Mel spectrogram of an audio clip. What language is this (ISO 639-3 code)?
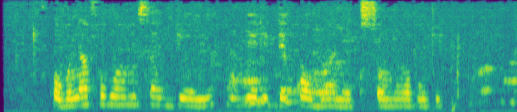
lug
